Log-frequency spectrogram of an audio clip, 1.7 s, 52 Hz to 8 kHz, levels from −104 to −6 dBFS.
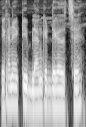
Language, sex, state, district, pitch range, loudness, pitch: Bengali, male, West Bengal, Alipurduar, 115-125 Hz, -14 LUFS, 115 Hz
